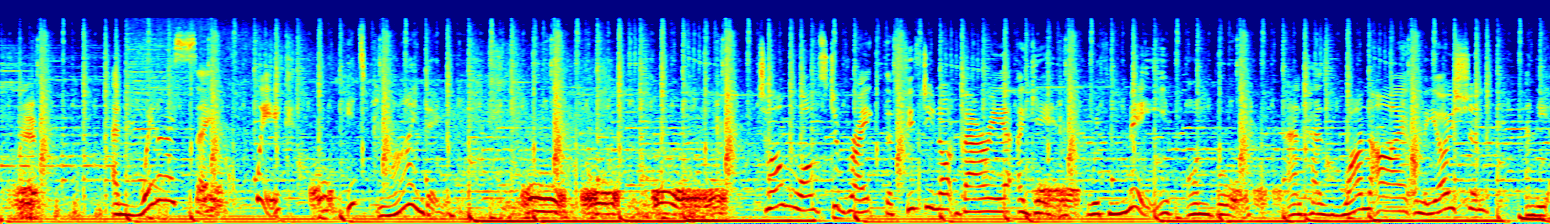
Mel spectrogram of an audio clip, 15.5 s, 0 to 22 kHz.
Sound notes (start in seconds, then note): 5.5 boat creaks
